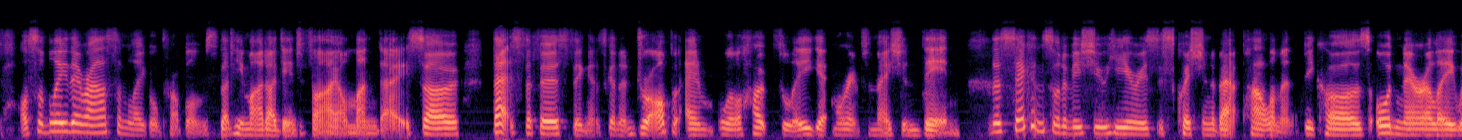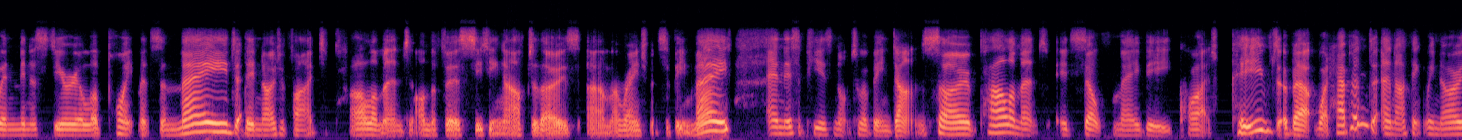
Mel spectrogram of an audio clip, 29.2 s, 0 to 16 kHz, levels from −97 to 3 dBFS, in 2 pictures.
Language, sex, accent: English, female, Australian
